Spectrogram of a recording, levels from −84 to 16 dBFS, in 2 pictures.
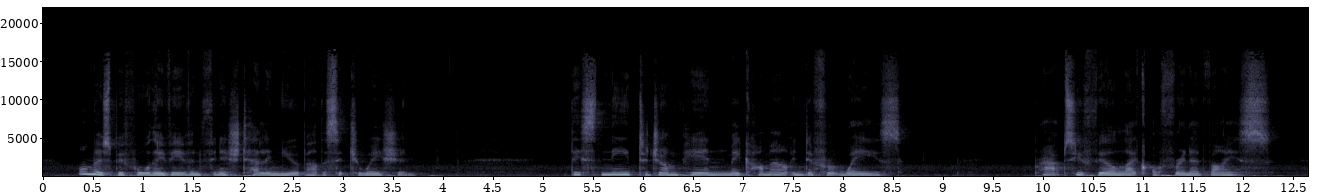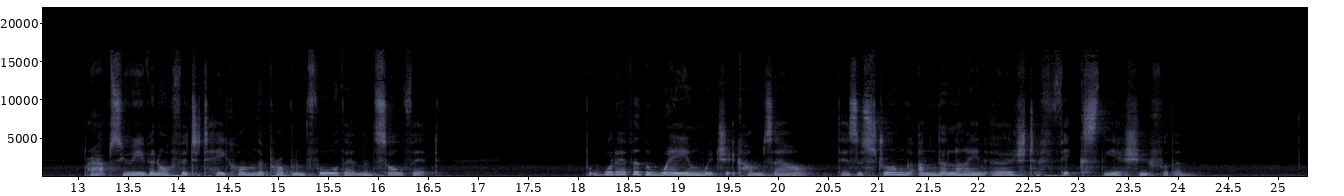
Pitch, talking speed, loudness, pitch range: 200 Hz, 145 wpm, -35 LUFS, 185-220 Hz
